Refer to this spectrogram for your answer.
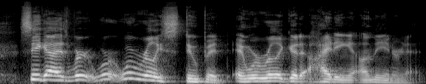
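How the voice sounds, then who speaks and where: Recorded with audible room echo, a man speaks at a fairly high pitch with very wide pitch swings. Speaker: tech YouTuber. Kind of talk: casual chat. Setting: live stream.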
